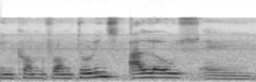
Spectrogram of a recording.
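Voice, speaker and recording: A man speaks with a Spanish accent. His pitch is medium and his intonation fairly even. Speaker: mining engineer student. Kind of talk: class assignment presentation. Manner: halting, hesitant with fillers.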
